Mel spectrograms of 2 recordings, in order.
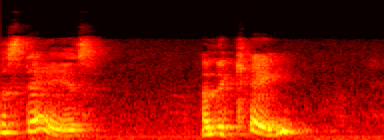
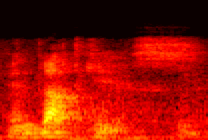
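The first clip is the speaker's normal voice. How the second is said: mock menace; 11 semitones lower, 10 dB quieter than usual. The king quietly threatens to behead Niels, low and hammy. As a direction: play a hammy villain.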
